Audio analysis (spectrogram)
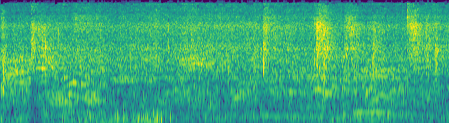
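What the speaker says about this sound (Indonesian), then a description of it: "Sapi putih." A white cow on Sapudi Island moos amid a crowded outdoor gathering, low drawn-out lowing calls rising over constant chatter and crowd noise, with people talking nearby.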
